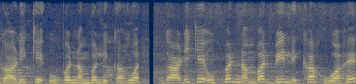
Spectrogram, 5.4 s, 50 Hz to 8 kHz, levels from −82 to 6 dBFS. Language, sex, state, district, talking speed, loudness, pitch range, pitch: Hindi, female, Punjab, Pathankot, 155 wpm, -15 LUFS, 215-265 Hz, 235 Hz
